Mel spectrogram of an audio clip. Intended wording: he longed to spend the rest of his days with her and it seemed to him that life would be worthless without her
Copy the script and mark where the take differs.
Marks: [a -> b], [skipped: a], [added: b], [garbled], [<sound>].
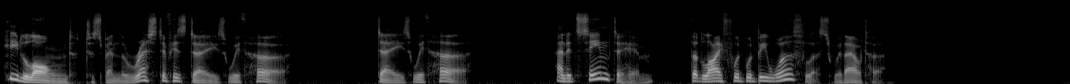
he longed to spend the rest of his days with her [added: days with her] and it seemed to him that life would [added: would] be worthless without her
